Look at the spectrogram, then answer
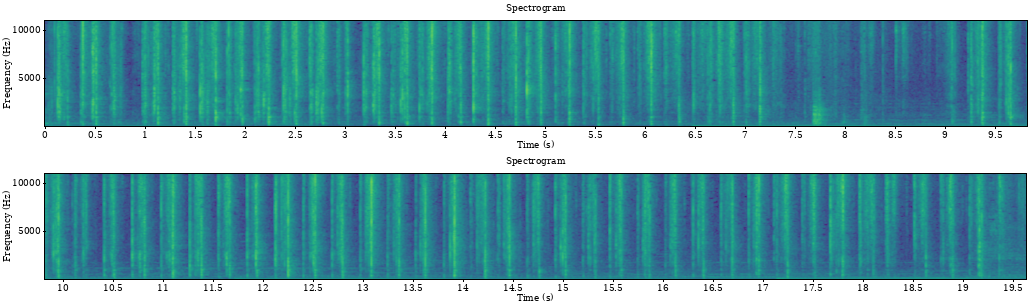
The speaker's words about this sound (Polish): I jeszcze tutaj wybiorę, wylosuję kartę anielskich kluczy, poradę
